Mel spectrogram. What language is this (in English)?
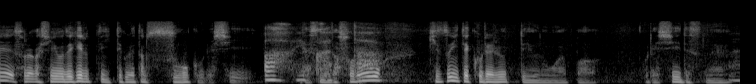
Japanese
